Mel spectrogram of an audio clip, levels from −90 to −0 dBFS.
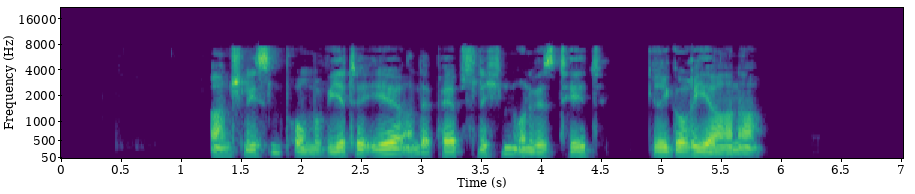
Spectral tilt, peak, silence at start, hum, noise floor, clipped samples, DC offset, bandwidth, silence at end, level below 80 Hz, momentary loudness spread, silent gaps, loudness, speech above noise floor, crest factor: -3 dB/octave; -4 dBFS; 1.25 s; none; under -90 dBFS; under 0.1%; under 0.1%; 8 kHz; 1.2 s; -60 dBFS; 9 LU; none; -21 LUFS; over 69 dB; 20 dB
